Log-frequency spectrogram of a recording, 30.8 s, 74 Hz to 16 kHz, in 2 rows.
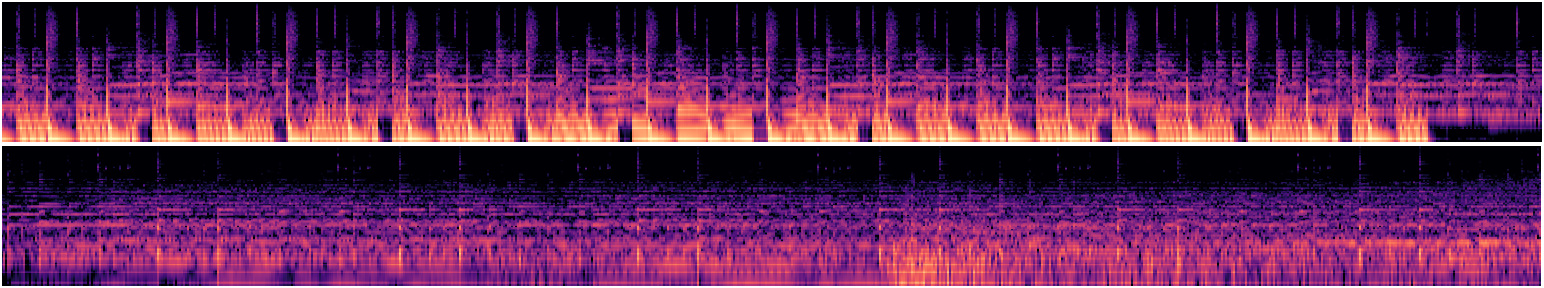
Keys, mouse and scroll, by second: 0.6 click, 2.1 g, 2.2 z, 4.4 click, 6.0 3, 6.2 click, 7.3 shift+click, 7.8 shift+click, 8.4 shift+click, 9.1 middle click, 10.3 scroll up 1, 11.5 i, 18.3-20.9 right drag, 20.9 i, 23.1 click, 23.9 middle click, 25.3 click, 26.2 ctrl+click, 27.4 x.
